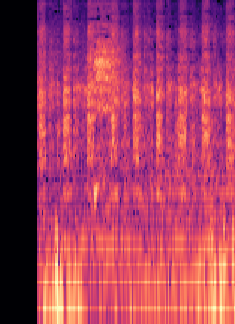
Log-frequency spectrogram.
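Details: Pet dog named Kamsuni panting during a game of fetch, rapid rhythmic breathy puffs about three per second, brief soft thumps, a woman praising and urging it on nearby.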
